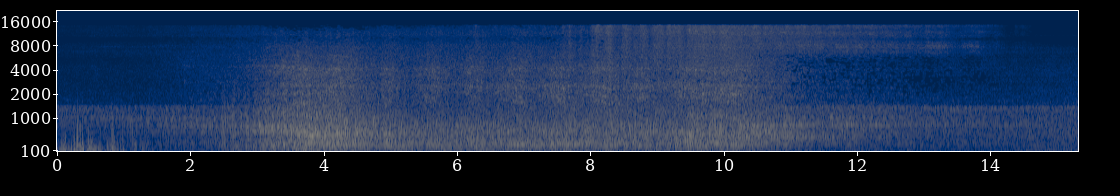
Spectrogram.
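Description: Double-deck TGV high-speed electric train passing through a station without stopping. The rushing noise of its wheels on the rails swells over a couple of seconds, holds for several seconds as the carriages go by, then fades as it draws away.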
